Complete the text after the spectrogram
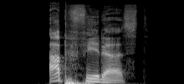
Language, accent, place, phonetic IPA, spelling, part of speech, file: German, Germany, Berlin, [ˈapˌfeːdɐst], abfederst, verb, De-abfederst.ogg
- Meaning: second-person singular dependent present of abfedern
